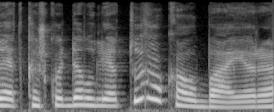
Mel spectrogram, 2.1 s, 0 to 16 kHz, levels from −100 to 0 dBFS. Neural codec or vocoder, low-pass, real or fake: none; 14.4 kHz; real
